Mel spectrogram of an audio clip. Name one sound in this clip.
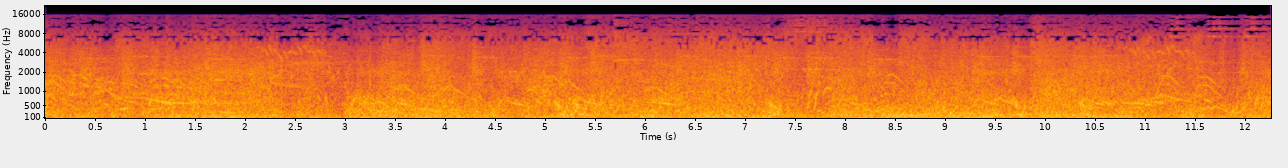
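Small explosions and weapon blasts crackle rapidly in a busy battle.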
